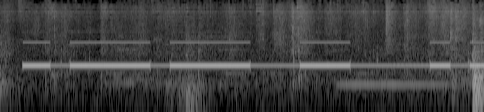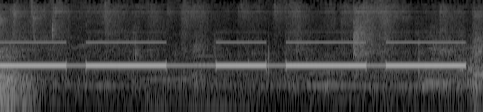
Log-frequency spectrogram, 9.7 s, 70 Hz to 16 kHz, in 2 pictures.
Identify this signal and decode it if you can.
Radio time signal (WWVB), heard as a tone whose level steps once a second, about 680 Hz, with static crashes and the noise of a crowd indoors. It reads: 0 0 1 M 0 0 1 0 0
